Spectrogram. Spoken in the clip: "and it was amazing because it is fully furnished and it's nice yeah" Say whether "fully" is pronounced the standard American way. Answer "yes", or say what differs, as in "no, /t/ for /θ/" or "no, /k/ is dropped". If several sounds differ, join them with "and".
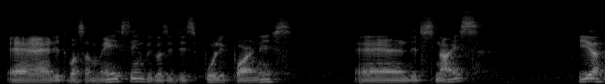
no, /p/ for /f/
